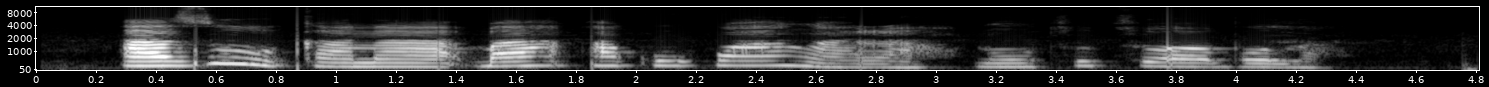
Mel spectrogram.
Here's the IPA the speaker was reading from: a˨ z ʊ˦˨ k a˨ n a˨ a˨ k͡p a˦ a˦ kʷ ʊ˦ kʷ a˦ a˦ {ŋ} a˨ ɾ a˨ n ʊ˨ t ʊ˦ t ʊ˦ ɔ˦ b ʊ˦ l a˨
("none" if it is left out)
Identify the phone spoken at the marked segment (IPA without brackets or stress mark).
ŋ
